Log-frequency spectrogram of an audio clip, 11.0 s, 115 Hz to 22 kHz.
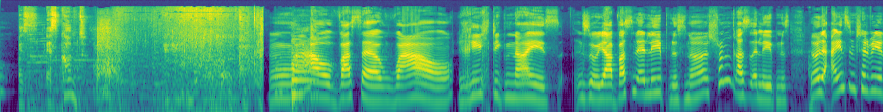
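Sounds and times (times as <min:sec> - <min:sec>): low background music: 0:00.2 - 0:04.0.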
